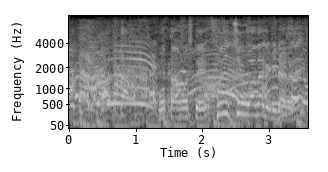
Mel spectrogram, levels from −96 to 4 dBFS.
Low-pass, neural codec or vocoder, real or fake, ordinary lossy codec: 7.2 kHz; none; real; Opus, 24 kbps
